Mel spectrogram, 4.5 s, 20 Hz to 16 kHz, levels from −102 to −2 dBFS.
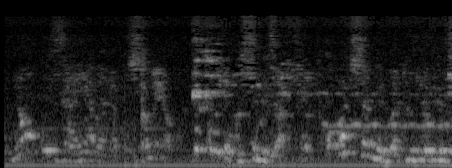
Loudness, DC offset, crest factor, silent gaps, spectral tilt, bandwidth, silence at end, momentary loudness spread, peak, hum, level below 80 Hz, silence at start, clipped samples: -48 LUFS; under 0.1%; 18 dB; none; -5.5 dB/octave; 11.5 kHz; 0 s; 13 LU; -30 dBFS; none; -70 dBFS; 0.05 s; under 0.1%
